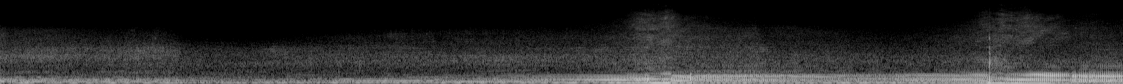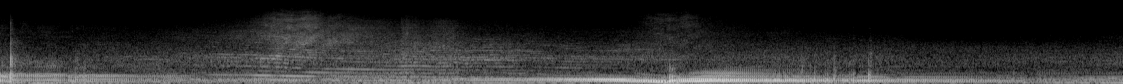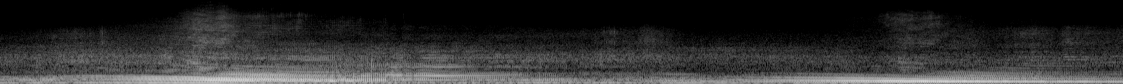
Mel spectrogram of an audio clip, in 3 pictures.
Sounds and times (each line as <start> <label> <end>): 0.0 Road Races 33.6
